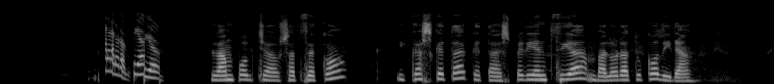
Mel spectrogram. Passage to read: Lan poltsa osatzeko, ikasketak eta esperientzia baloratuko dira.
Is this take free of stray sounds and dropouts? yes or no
no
